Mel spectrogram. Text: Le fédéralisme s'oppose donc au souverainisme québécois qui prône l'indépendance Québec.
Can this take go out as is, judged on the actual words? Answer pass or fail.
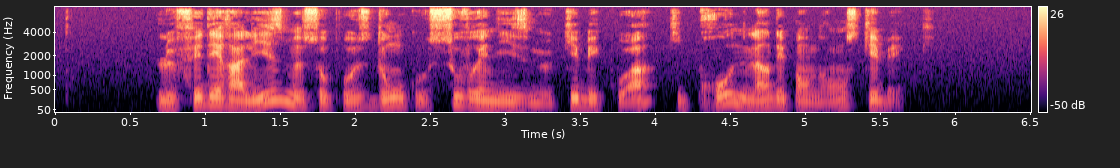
pass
